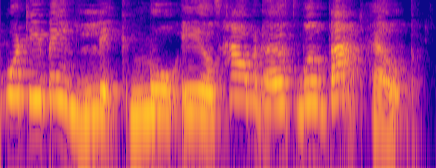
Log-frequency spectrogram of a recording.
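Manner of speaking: high, loud exasperated yell; baffled shout. A narrator's reading. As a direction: shout down in disbelief. Ben shouting down.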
